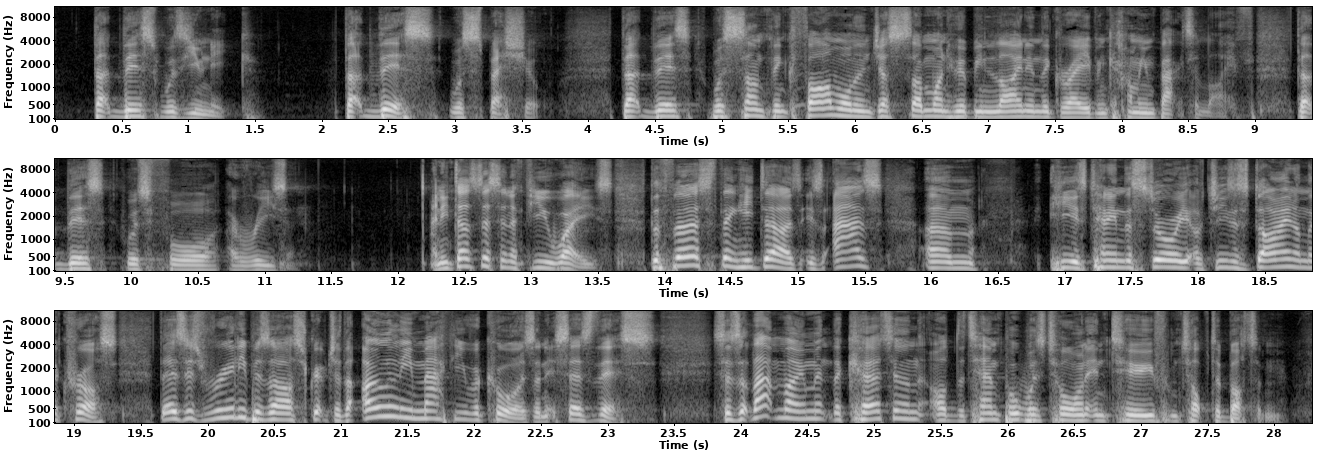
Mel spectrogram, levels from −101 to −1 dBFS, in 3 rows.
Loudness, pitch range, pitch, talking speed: -24 LUFS, 150-195 Hz, 170 Hz, 195 wpm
